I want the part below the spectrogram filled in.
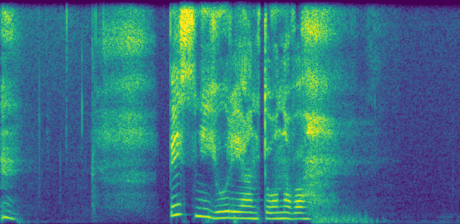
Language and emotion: Russian, sad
